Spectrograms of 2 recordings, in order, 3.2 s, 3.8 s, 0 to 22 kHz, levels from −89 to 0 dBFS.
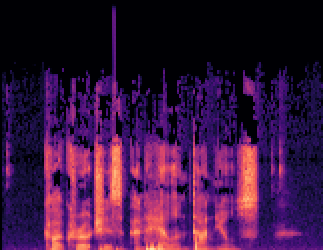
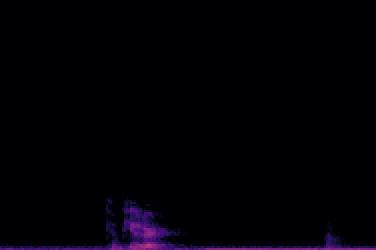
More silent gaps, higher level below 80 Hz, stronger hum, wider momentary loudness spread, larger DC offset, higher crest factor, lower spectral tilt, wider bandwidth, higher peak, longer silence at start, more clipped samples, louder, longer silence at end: neither; first, -36 dBFS vs -60 dBFS; neither; second, 9 LU vs 13 LU; neither; about the same, 20 dB vs 18 dB; second, -2 dB/octave vs -5 dB/octave; first, 16.5 kHz vs 6 kHz; first, 0 dBFS vs -38 dBFS; first, 0.45 s vs 0 s; neither; first, -16 LUFS vs -58 LUFS; first, 0.4 s vs 0 s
